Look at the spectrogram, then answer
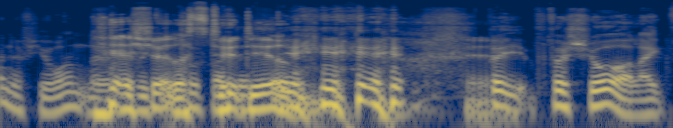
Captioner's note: laughs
